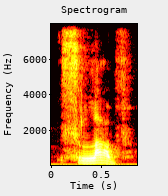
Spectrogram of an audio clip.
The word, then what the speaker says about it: Slav: Eslavo em inglês se pronuncia Slav, a escrever na lousa, S-L-A-V.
